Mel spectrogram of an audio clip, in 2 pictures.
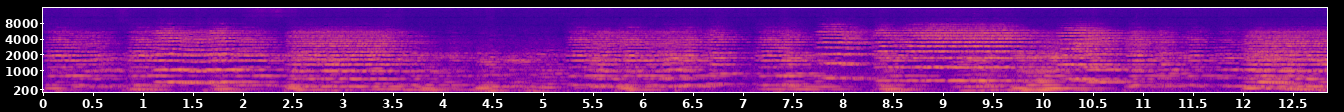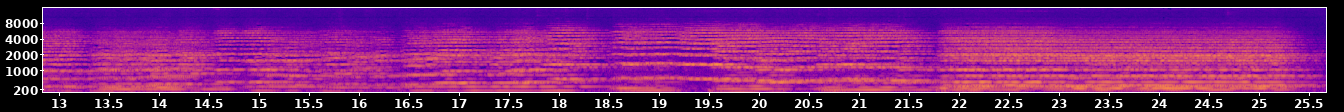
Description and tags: This is a keyboard set to play string instruments.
